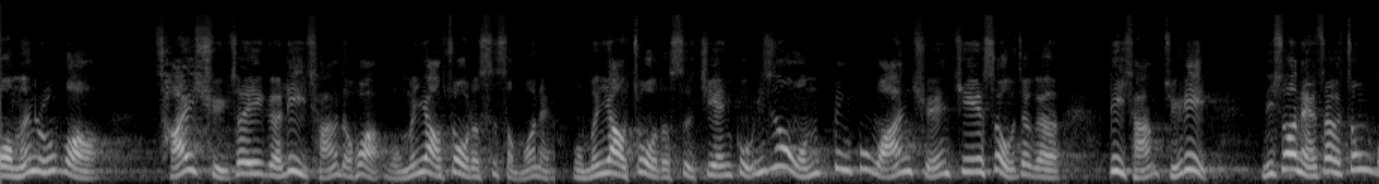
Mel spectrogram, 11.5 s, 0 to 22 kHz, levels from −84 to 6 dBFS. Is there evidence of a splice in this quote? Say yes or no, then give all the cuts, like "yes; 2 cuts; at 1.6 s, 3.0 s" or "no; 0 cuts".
yes; 1 cut; at 4.6 s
